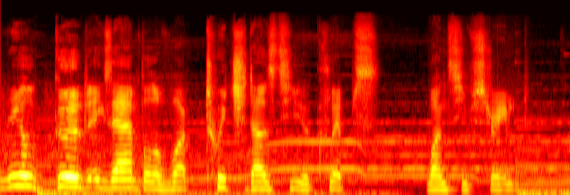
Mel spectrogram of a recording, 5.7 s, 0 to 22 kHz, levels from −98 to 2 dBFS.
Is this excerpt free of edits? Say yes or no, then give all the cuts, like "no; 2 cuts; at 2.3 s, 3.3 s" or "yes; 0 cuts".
yes; 0 cuts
